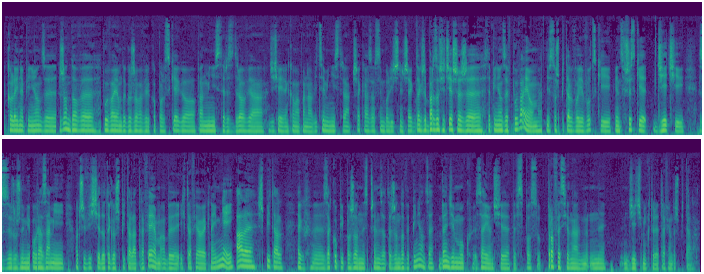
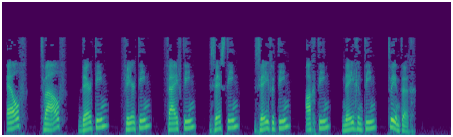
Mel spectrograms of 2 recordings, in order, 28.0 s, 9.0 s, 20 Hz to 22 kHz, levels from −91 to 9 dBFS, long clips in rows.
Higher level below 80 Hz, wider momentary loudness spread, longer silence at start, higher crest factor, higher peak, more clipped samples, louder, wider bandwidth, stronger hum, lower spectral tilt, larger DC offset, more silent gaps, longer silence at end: first, -44 dBFS vs -56 dBFS; second, 7 LU vs 10 LU; about the same, 0.05 s vs 0.1 s; about the same, 20 dB vs 18 dB; first, 0 dBFS vs -4 dBFS; neither; about the same, -21 LUFS vs -21 LUFS; first, 15 kHz vs 8.8 kHz; neither; second, -5 dB/octave vs -6.5 dB/octave; neither; neither; second, 0.1 s vs 0.75 s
